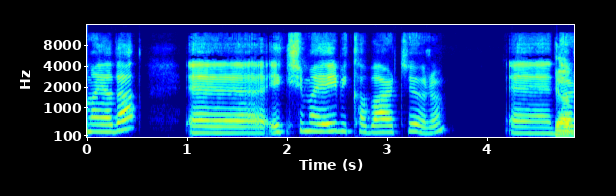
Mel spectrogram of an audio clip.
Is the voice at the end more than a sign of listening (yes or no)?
yes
